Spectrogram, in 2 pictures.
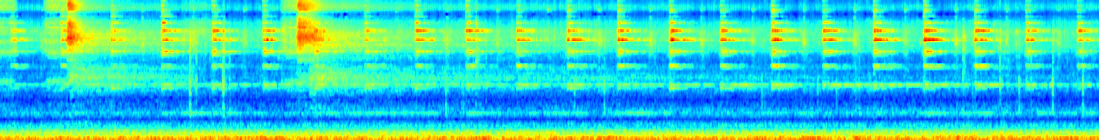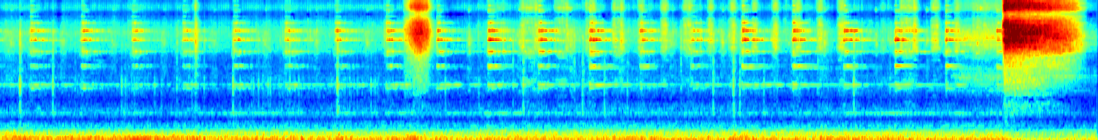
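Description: Train running: a steady heavy rumble with rapid clicking of the wheels on the rails. Brief hisses come a few times, the loudest near the end.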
